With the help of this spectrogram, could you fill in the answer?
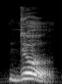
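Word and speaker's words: door: है सो बताए थे जब कभी भी आर किसी भी वर्ड के लास्ट में आता है तो उसको हम साइलेंट कर देते हैं, उस आर के बारे में चर्चा नहीं करते। जैसे सर नहीं बोलेंगे स, डोर नहीं होगा डोर।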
